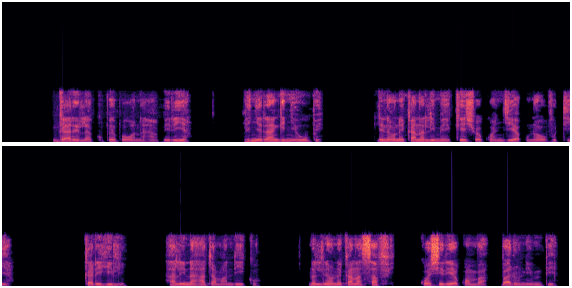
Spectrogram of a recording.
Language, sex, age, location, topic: Swahili, male, 25-35, Nakuru, finance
